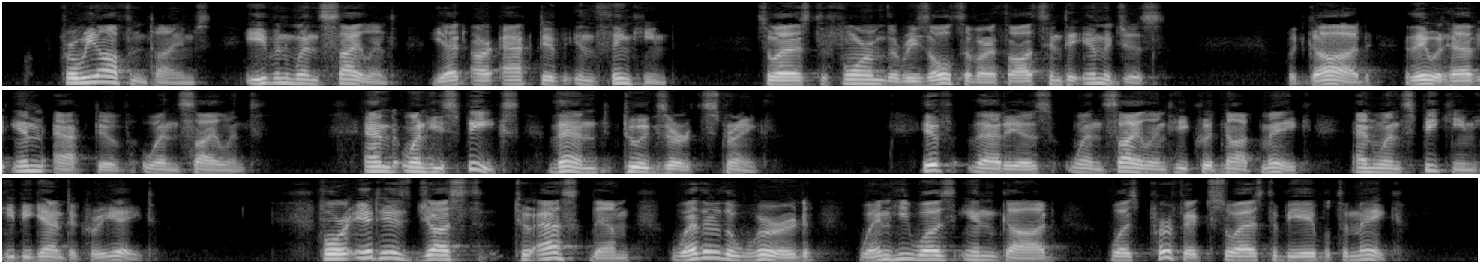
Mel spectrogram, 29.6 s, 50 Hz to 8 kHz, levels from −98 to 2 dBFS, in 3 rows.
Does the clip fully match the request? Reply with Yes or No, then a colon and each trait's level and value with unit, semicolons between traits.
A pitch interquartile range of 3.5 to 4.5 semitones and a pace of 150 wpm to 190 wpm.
No: average, 5.1 semitones; average, 160 wpm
